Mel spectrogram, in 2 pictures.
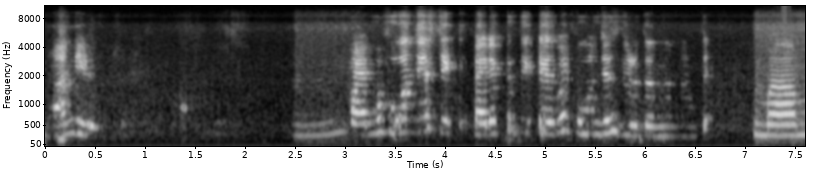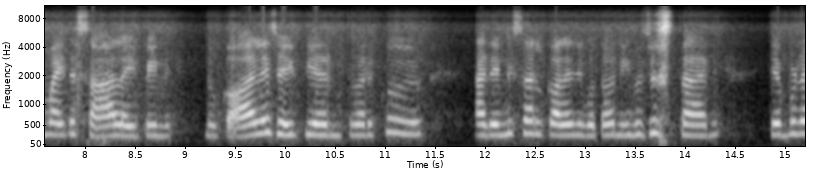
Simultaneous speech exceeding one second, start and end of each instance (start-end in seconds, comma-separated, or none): none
